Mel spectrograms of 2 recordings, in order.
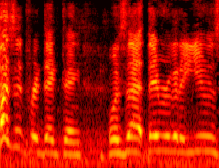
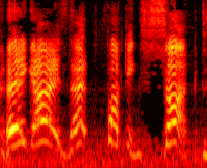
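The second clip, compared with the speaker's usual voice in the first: loud, higher heckler's call; Foreman Spike; 5 semitones higher, 4 dB louder, slower than usual. Acted. Construction boss jeering at the brothers' commercial, loud mocking voice. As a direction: call it out, then drag the insult slowly. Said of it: "Foreman Spike's like".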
